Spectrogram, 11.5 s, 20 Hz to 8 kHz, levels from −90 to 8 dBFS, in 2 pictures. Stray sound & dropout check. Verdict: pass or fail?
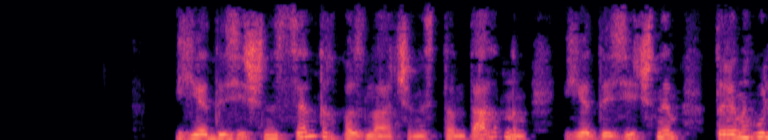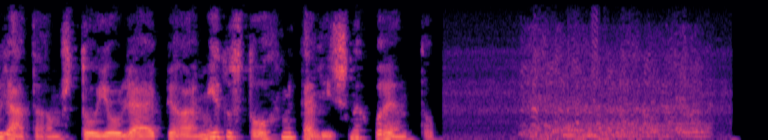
fail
